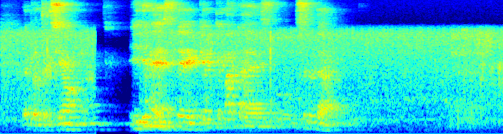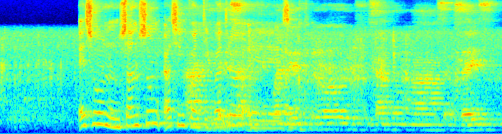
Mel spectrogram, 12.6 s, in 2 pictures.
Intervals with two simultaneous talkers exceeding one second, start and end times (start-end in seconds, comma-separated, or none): 8.6-10.3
